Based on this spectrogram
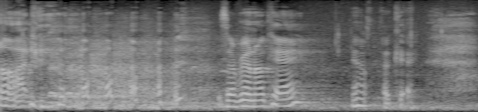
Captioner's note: laughter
